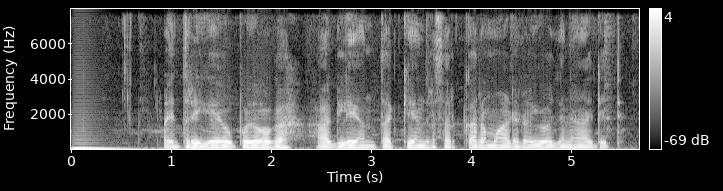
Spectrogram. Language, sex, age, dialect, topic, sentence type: Kannada, male, 18-24, Central, agriculture, statement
